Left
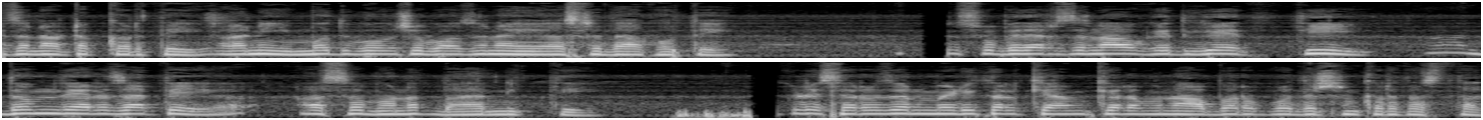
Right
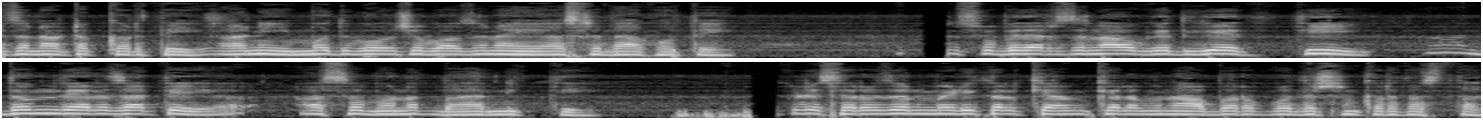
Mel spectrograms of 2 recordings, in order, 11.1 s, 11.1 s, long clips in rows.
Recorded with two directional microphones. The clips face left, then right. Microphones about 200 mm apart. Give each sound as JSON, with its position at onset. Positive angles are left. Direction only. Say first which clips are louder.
{"t": 0.0, "sound": "speech", "louder": "right 3 dB", "side_deg": -55}
{"t": 3.5, "sound": "speech", "louder": "right 5 dB", "side_deg": -45}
